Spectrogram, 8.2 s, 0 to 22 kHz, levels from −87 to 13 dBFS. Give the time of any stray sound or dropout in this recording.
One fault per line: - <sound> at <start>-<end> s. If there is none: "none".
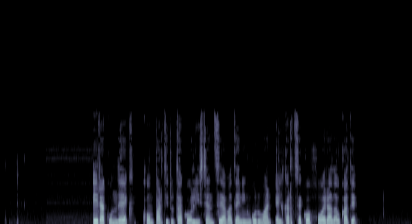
none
